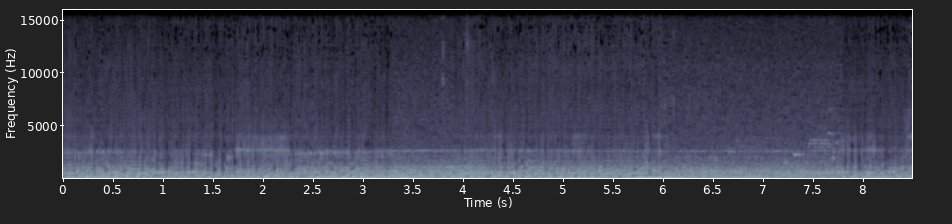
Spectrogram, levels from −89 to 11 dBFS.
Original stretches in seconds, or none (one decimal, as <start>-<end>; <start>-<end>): 3.3-3.9; 6.0-7.8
